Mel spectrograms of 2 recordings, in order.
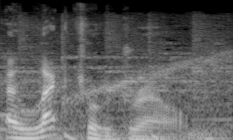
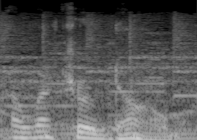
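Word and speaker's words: Electrodrome: Starting with the base game, I really love Electro Drrome. Yes, that's how it's actually pronounced. It's not Electrodome.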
